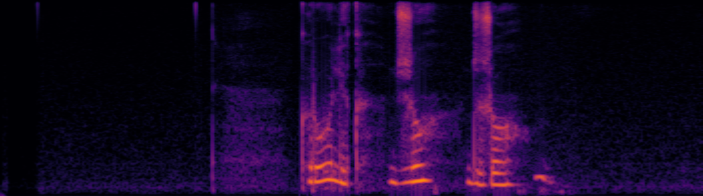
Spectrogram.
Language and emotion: Russian, sad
